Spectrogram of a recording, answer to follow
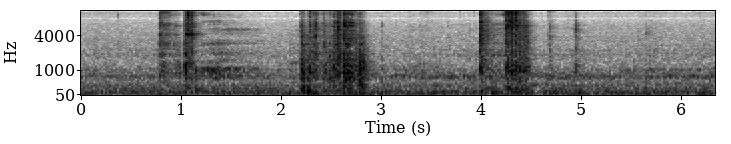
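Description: Small toy parts being set down on a metal tabletop: light clicks and clatters about a second in, around two and a half seconds in, and again at about four seconds.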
